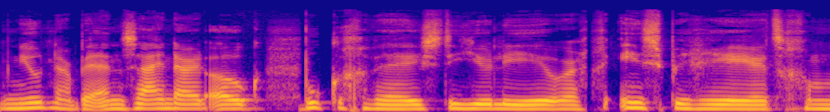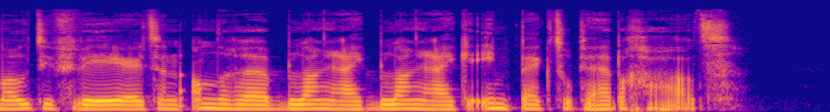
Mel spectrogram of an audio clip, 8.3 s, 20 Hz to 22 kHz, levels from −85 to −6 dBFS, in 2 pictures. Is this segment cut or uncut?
cut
